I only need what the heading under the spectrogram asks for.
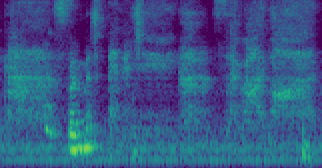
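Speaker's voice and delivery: mock-blissed breathy gush, hushed; sarcastic. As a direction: sigh it out in airy fake rapture. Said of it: "I'm being a bit sarcastic there".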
